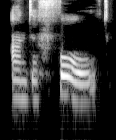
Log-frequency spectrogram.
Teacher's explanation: it starts with two unstressed syllables and is followed by a stressed syllable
